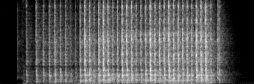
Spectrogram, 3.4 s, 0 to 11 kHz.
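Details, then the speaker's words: DeWalt DW788 scroll saw: fast, hard, regular knock on every stroke over low motor hum, occurring once the blade is under tension and the saw is switched on. "Pretty easy to hear. Once there's tension on the blade and you turn it on, that knocking happens."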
